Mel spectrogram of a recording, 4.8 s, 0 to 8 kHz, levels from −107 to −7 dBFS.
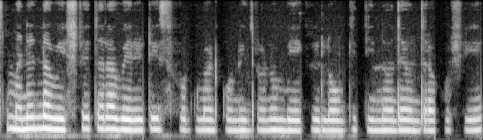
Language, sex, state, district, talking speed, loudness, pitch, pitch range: Kannada, male, Karnataka, Mysore, 175 wpm, -16 LUFS, 225 Hz, 220-235 Hz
